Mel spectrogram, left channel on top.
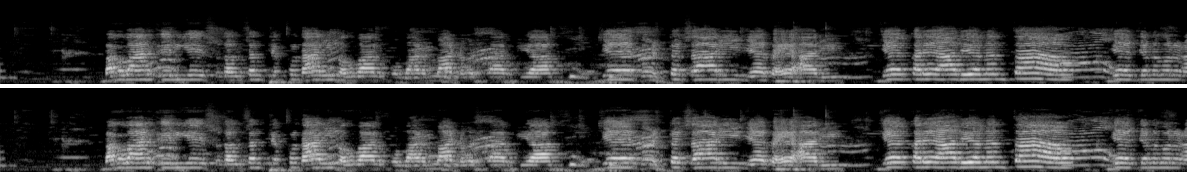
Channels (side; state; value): left; quieter; 3.6 dB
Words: भगवान के लिए सुदर्शन चक्रधारी भगवान को बारंबार नमस्कार किया। जय दुष्ट सारी जय भयहारी, जय करे आदि अनंता, जय जन्म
